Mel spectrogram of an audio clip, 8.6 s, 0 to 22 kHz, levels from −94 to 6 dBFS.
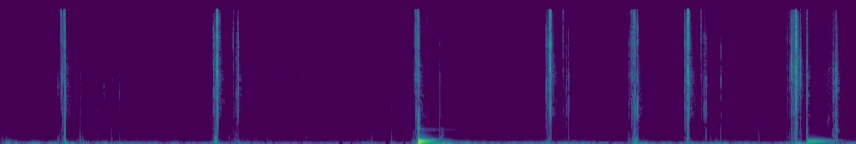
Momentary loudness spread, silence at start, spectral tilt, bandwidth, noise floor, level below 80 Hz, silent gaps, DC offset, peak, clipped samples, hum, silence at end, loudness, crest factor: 20 LU; 2.15 s; -2 dB/octave; 17 kHz; -70 dBFS; -40 dBFS; none; under 0.1%; -2 dBFS; under 0.1%; none; 0.35 s; -32 LUFS; 36 dB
